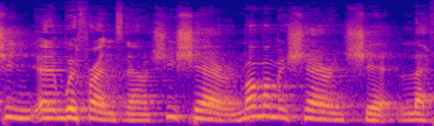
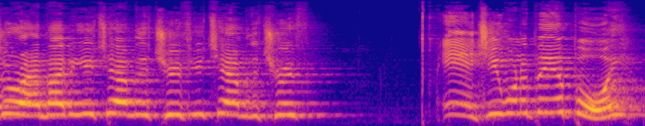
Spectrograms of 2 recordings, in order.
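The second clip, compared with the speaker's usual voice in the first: imitating dad; 6 semitones higher, 5 dB louder than usual. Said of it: "He goes".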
